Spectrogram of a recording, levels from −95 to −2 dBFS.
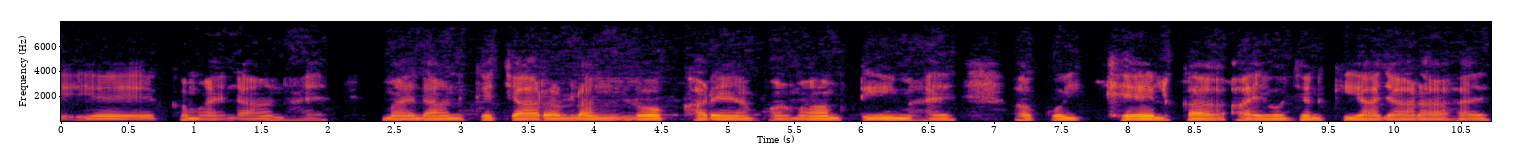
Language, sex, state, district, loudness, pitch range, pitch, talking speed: Hindi, male, Uttar Pradesh, Budaun, -28 LUFS, 95-105 Hz, 100 Hz, 125 wpm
